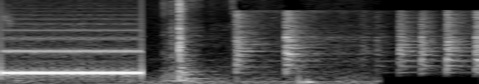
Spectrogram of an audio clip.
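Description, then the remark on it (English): A steady, loud telephone tone hums for under a second, then cuts off into a series of clicks, rustles and short bursts of line noise as an incoming phone call is picked up. “hold on I think we got we got a we got a call here uh, coming in hold, hold on I'll have to set this up one second”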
